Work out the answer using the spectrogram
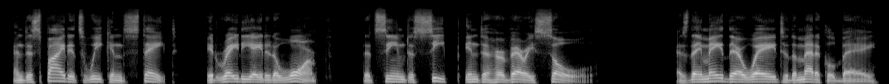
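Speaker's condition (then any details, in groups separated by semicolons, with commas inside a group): No condition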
